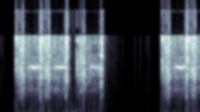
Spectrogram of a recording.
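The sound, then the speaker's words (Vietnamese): A camera shutter fires as a few photos are taken, heard as two loud stretches of rapid mechanical clicking separated by a short silence. “bấm máy chụp một vài bức ảnh từ phía sau lưng Trang Điệp, xem ảnh Trang trước. Đèn flash chớp sáng.”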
